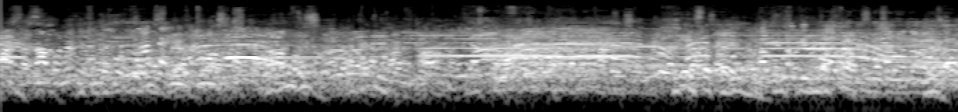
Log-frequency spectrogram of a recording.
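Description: A large crowd of people chatter and call out all around.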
